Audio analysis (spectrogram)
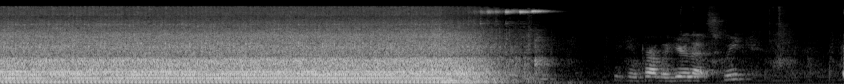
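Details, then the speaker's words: New, very light walk-behind lawnmower, run only three times: engine chugs evenly, then cuts out, and a brief thin high squeak sounds as the blade spins down; owner suspects the brake, since it happens only at shutoff. "think it has something to do with the brake, because it only happens when I turn it off."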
